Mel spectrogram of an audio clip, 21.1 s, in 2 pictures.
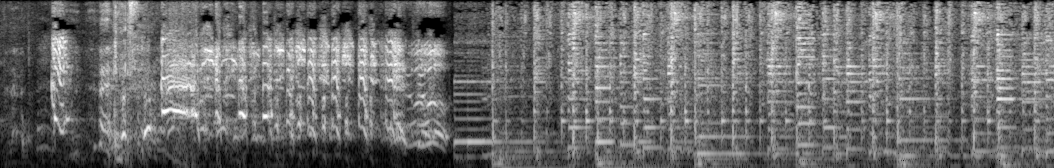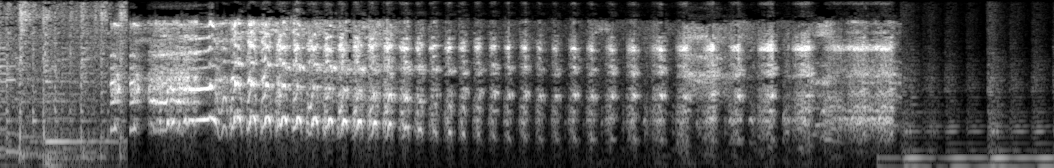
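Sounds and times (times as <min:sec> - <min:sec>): music: 0:04.6 - 0:11.8, 0:19.6 - 0:21.0
rooster crowing: 0:11.6 - 0:15.2, 0:17.2 - 0:19.6.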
